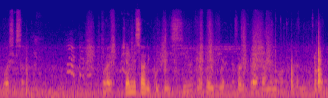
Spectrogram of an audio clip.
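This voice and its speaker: A man's voice: a little high, measured pace, very noisy, lightly acted. A man playing a muttering shop worker. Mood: offhand. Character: male shop worker griping about his boss.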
